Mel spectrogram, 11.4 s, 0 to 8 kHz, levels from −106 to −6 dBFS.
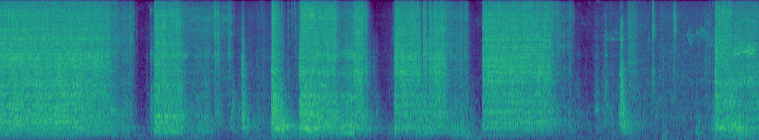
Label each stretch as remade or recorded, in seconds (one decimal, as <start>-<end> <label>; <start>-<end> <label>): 0.0-8.0 remade; 8.0-9.1 recorded; 9.1-11.4 remade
